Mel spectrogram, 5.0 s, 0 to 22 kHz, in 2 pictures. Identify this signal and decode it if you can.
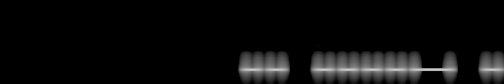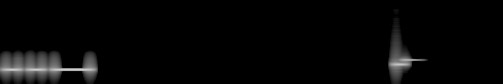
Morse code, heard as a keyed tone, about 20 wpm, 700 Hz. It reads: I4V
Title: Three Challenging Letter-Number Combinations 20wpm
